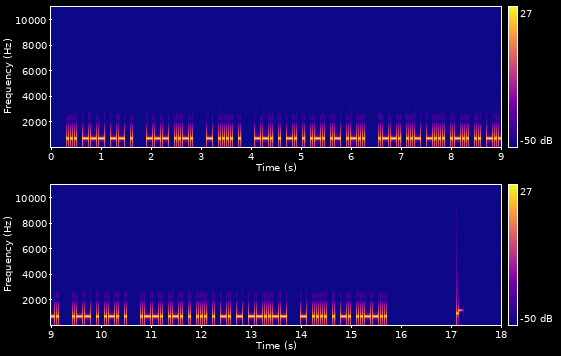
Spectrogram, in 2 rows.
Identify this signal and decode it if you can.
Morse code, heard as a keyed tone, about 30 wpm, 700 Hz. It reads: SOME OF THE GENERAL PUBLIC WERE PRESENT, THEN?
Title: Sentences from Top 800 Words 30wpm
